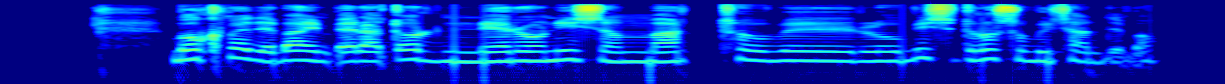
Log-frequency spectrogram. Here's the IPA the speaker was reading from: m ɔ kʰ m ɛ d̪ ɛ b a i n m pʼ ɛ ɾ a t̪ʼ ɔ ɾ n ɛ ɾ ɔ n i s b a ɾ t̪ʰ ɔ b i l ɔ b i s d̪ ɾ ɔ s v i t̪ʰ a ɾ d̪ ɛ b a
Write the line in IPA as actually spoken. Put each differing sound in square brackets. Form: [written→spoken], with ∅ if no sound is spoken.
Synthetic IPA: m ɔ kʰ m ɛ d̪ ɛ b a i [n→∅] m pʼ ɛ ɾ a t̪ʼ ɔ ɾ n ɛ ɾ ɔ n i s [b→m] a ɾ t̪ʰ ɔ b [i→ɛ] l ɔ b i s d̪ ɾ ɔ s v i t̪ʰ a ɾ d̪ ɛ b a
